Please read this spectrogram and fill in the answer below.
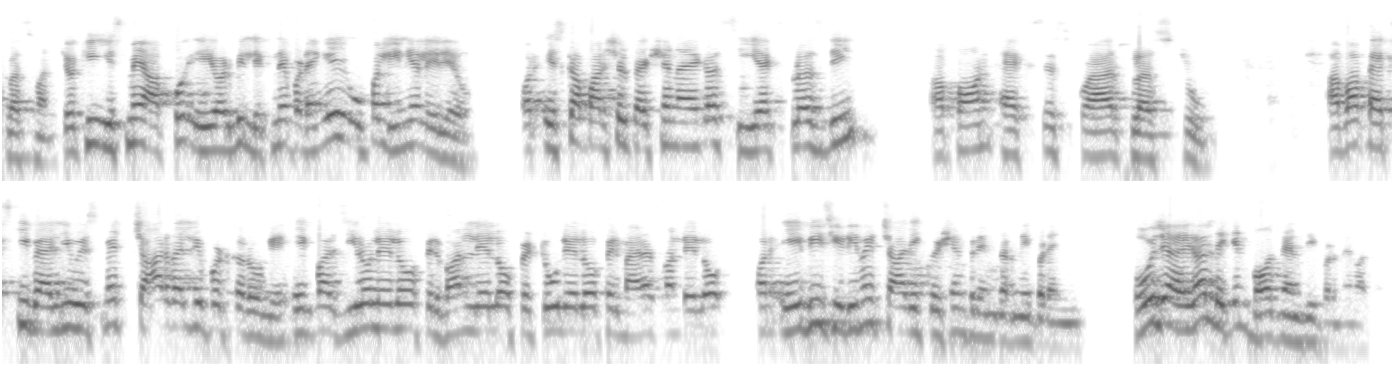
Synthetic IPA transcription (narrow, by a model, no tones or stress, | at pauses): plɐsʋɐnkjõːkiɪsmẽaːp̚koeːɔːɾbʱilɪkʰnepɐɽẽːŋɡeuːpəɾliːnijəɾleːleɦo̰ː | ɔːɾɪskapaːɾʃəlfɛːkʃənaːeːɡasiːɛːksplɐs̬ɖiː | ɐ̰pɔːnɛːksɛskwaɪəɾplɐsʈṵː | ɐbaːpɛːkskiʋɛːljuɪsmẽt͡ʃaːɾʋɛːljupʊʈkɐɾoːɡeʔeːk̚baːɾziːɾoleːloːfɪɾʋɐnleːloːfɪɾʈuːleːloːfɪɾmaːɪnəsʋɐ̃nleːloː | ɔːɾeːbʱisiːɖimẽt͡ʃaːɾɪkweːʃə̃nfɾeːmkɐɾnipɐɽẽːŋɡiː | ɦod͡ʒaːeːɡaleːkɪ̃nbɔːt̪̚ɡɛːnd̪ipɐɽneʋa̰t̪a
